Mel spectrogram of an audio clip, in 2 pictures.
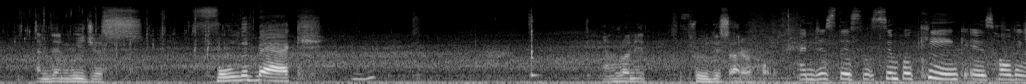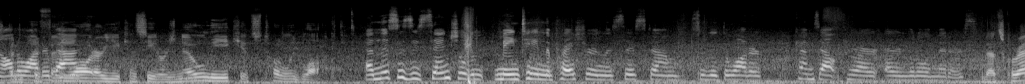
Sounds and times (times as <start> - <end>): Speech: 10.1 - 11.3.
